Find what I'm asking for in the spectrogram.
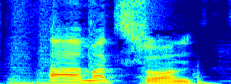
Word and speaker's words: Amazon: precisiamo la pronuncia corretta di Amazon, perché dobbiamo essere precisi, noi qua per la precisione siamo i fan della precisione, quindi Amazon. Amazon che ha creato un nuovo,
